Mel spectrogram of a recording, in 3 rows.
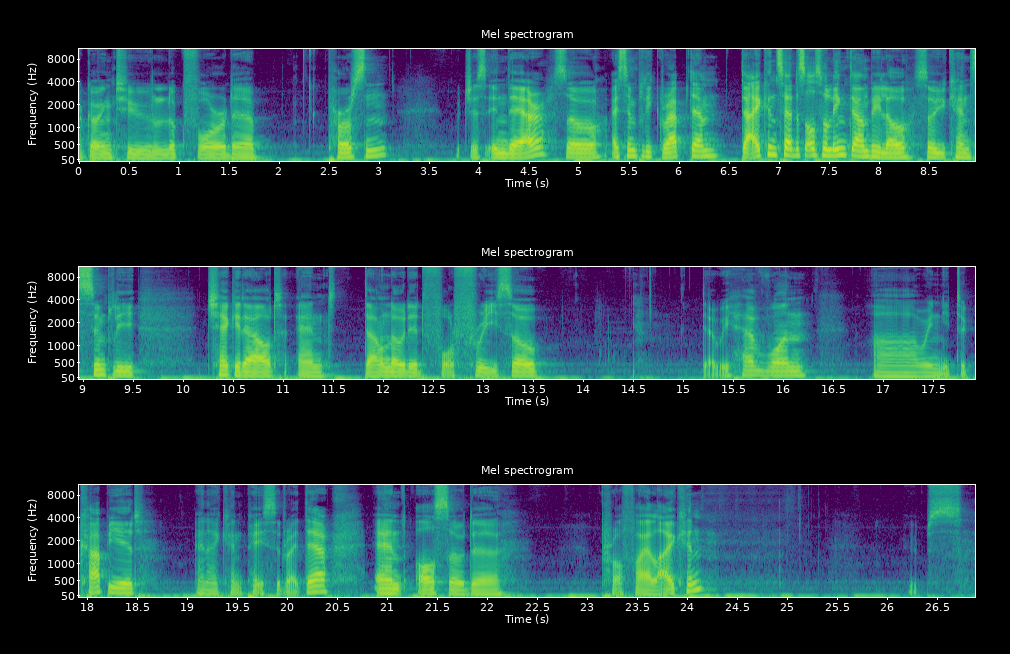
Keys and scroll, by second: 18.9 super+c, 18.9 super+v, 24.7 super+c.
